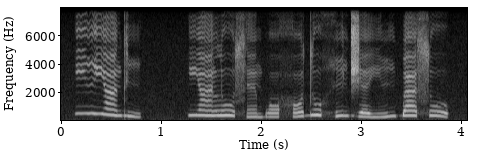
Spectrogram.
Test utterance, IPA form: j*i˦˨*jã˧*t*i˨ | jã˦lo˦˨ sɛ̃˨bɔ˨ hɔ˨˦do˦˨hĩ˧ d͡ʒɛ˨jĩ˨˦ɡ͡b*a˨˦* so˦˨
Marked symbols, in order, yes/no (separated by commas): no, no, no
